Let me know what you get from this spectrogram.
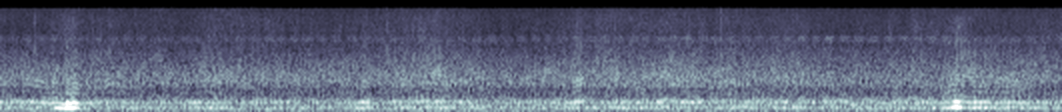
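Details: Bees swarming out of their hive make a steady humming drone, with two sharp close fly-by buzzes rising above it near the start and again near the end.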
